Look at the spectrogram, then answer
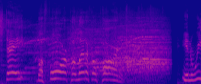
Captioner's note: cheering and applause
